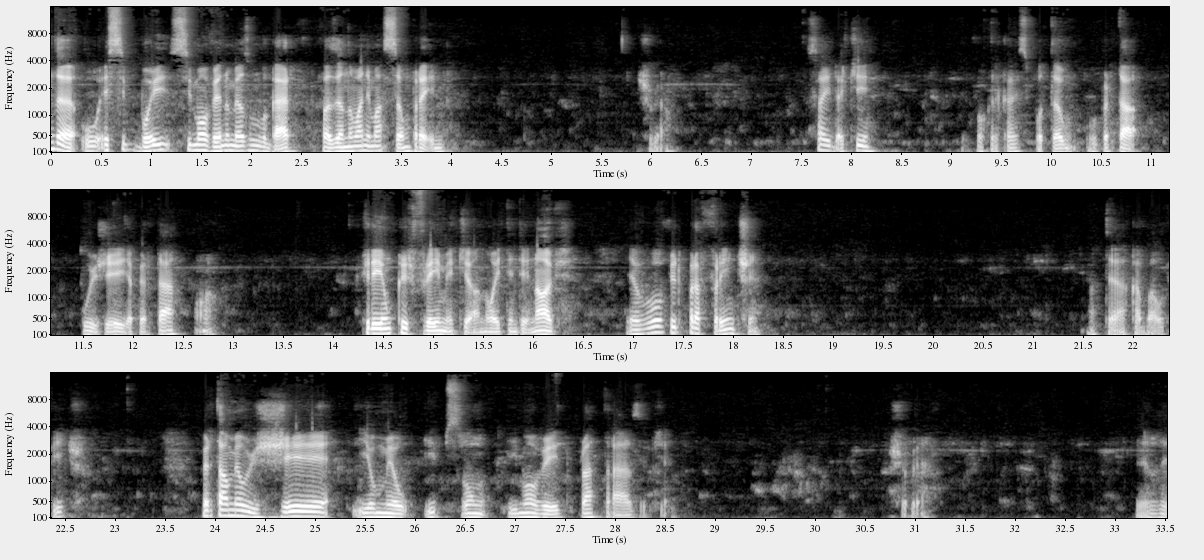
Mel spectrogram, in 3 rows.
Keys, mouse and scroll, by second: 0.4 shift+middle click, 1.7-2.3 scroll up 4, 2.3 shift+middle click, 4.7 click, 9.4 click, 11.5 g, 13.7 click, 24.6 g, 31.0 click.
